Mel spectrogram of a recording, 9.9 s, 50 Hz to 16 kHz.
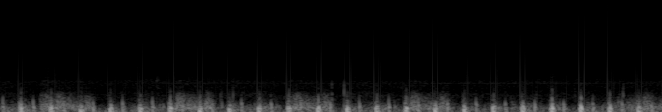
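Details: Strong heart sounds throughout: regular low thumps at about 136 a minute, a fast rate.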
